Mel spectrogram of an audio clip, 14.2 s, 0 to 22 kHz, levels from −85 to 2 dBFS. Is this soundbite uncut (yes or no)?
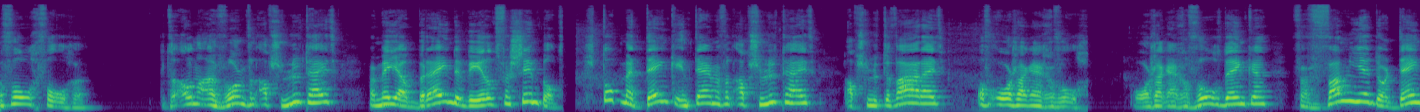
no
